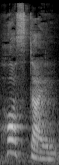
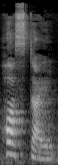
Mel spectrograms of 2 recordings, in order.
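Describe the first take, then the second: Both takes have the same delivery.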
